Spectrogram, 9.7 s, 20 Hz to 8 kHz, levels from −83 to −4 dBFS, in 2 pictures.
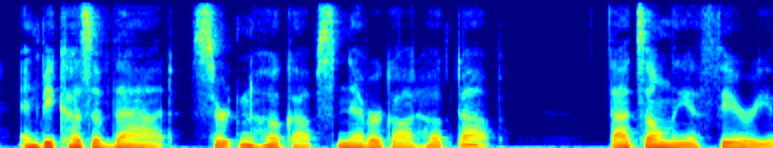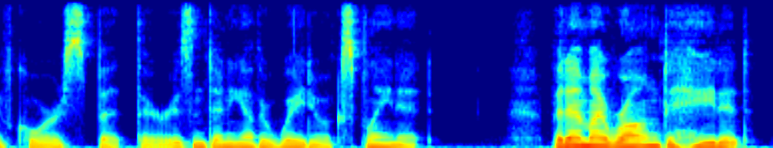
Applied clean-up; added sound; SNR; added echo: none; none; none; none.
